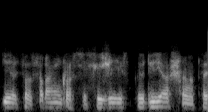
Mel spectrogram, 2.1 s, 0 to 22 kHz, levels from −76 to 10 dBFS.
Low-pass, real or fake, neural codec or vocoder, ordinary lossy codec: 7.2 kHz; fake; codec, 24 kHz, 3 kbps, HILCodec; MP3, 64 kbps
